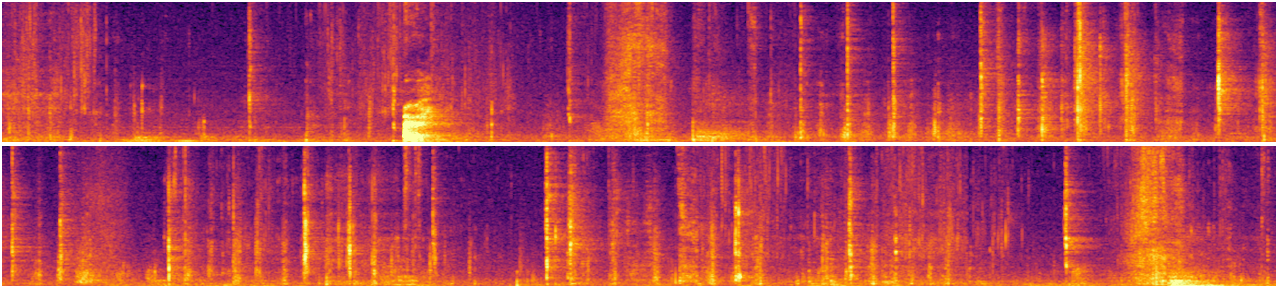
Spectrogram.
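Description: Close-miked eating by hand: chewing and biting on rice and spicy pork curry, with crunchy bites of raw green chilli and cucumber, heard as many short mouth clicks. One sharp, loud sound about four seconds in.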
